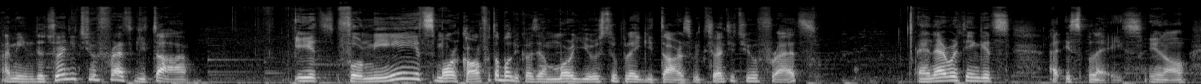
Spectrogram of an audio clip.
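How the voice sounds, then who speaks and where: Gravelly Italian man recovering from flu. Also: medium pitch, sing-song, measured pace, darkish tone, soft background music. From Italy. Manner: hesitant, many restarts, friendly. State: voice rough from a flu. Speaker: guitar gear reviewer. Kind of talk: casual demo chat to camera.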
